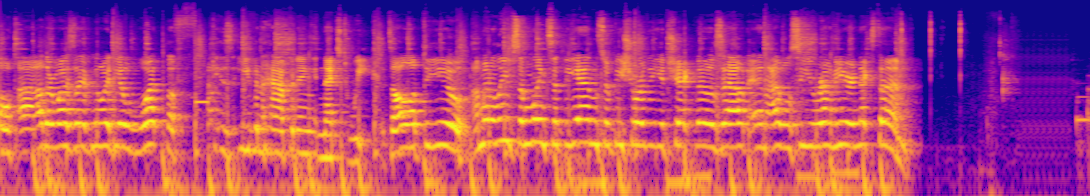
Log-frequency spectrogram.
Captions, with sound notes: Otherwise I have no idea what the f*ck is even happening next week. It's all up to you. I'm gonna leave some links at the end so be sure to check those out. And I will see you around here next time. [Snip snip snip]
